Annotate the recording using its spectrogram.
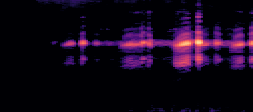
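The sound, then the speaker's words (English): Frogs from a big lake near a town, where they are very common, croaking in a dense, overlapping chorus of bright, raspy pulses that swell and dip, rising to a louder burst near the end, with a faint low rumble underneath. “Those are the frogs. There's a big lake near our town.”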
